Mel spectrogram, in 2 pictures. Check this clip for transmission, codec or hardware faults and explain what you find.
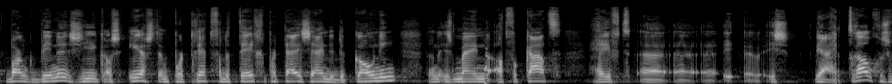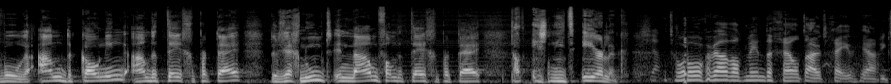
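Two faults are present: damaged data in the compressed stream, and GSM phone buzz.

Damaged data in a compressed stream occurs four times, at 4.82–4.88 s, 8.32–8.37 s, 11.87–11.93 s and 15.74–15.80 s, each roughly 50–60 ms. Corrupted frames make the decoder lose sync and hunt for the next header, giving a brief chirp or blip.

GSM phone buzz runs from 12.83 to 14.25 s, about 30 dB below the signal. A nearby 2G handset's 217 Hz transmit bursts are rectified in the audio circuitry, producing a hard, raspy buzz rich in harmonics. It is nearly steady, as during a call, and its 217 Hz pitch separates it from 50 or 60 Hz mains hum.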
